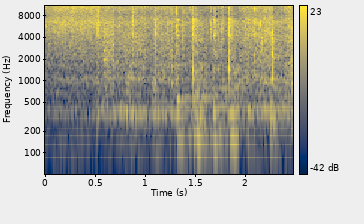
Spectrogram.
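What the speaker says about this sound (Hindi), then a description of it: "आतां घालून न्ही हेका बरो फ्राय करूंक जाय." Masala paste frying in oil and a little ghee with onions, stirred in a pan, with a low sizzle and several clinking utensil taps close by.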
